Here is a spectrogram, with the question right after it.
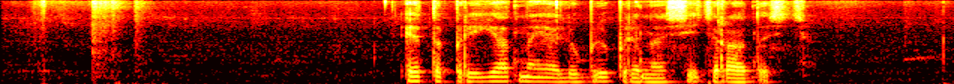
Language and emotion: Russian, neutral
